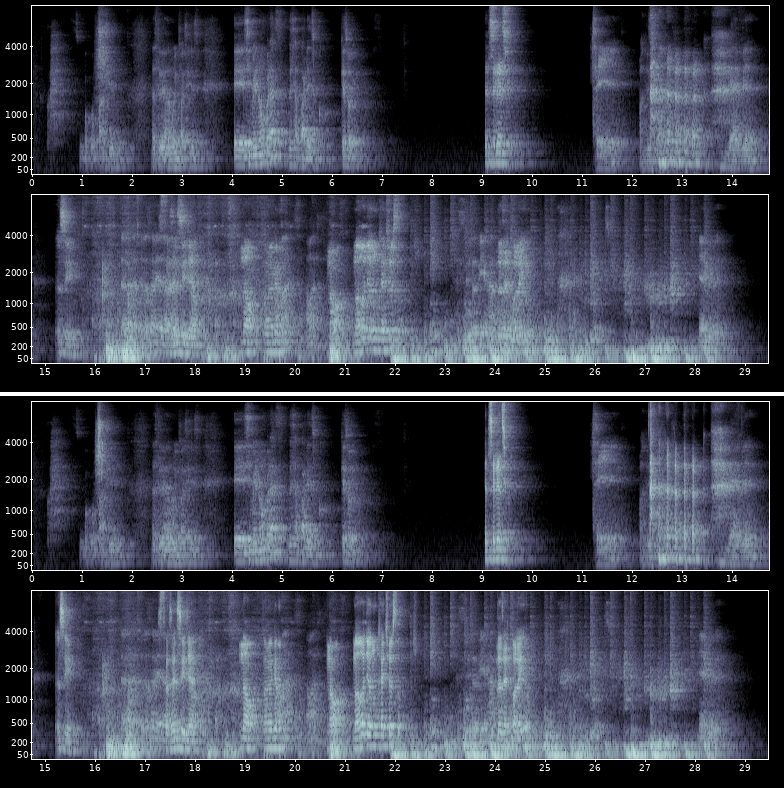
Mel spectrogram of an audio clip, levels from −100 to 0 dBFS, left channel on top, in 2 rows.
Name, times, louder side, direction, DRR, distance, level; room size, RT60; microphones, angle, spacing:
voice 1, 0.9-1.7 2.0-3.7 4.0-5.8 6.2-6.5 11.2-11.8 12.1-12.6 13.9-14.4 16.5-18.1 19.6-20.0 20.2-20.5 23.2-24.1 25.2-27.0 28.1-28.5, left 1 dB, 20° left, 0 dB, 0.3 m, -37 dB
voice 2, 9.0-9.5 12.3-12.9 13.2-13.3 13.6-14.2 15.2-15.5 17.4-18.1 18.9-19.7 20.6-22.4 24.0-24.7, right 5 dB, 80° right, 4 dB, 0.3 m, -27 dB
sound 1, 15.7-21.5, left 1 dB, 65° left, 0.6 m, -30 dB
sound 2, 21.9-28.3, equal, 25° right, 0.6 m, -29 dB
2.4 x 2.2 x 2.6 m, 1.1 s
head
